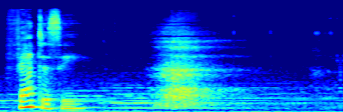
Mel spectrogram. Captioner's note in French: soupire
